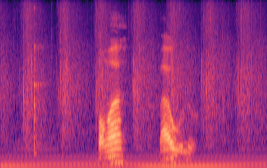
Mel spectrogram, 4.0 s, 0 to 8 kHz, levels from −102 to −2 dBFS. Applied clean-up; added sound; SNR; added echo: none; Bowed string instrument + Applause; 15 dB; none.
